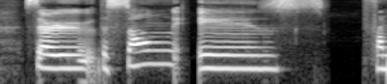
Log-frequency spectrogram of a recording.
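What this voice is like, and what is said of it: Usual voice. Nothing is said of it.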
